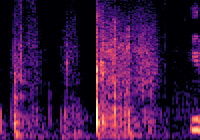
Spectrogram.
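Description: A metal spoon stirring a chopped vegetable and bean salad in a plastic mixing bowl: two sharp clinks about a second apart, the second followed by a short scraping rustle of the wet vegetables.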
